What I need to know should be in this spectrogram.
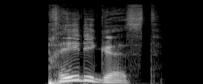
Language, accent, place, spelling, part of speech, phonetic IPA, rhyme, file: German, Germany, Berlin, predigest, verb, [ˈpʁeːdɪɡəst], -eːdɪɡəst, De-predigest.ogg
- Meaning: second-person singular subjunctive I of predigen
